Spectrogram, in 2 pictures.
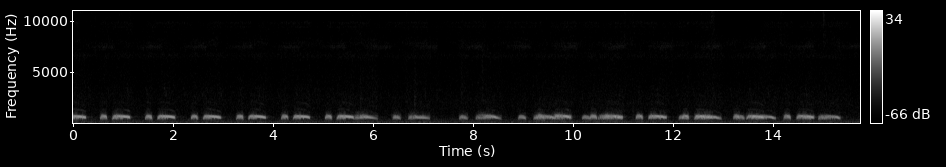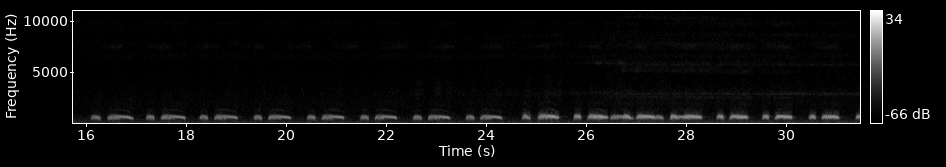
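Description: Spotted dove cooing: a long series of low, soft coos, about two a second, in runs broken by short pauses.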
